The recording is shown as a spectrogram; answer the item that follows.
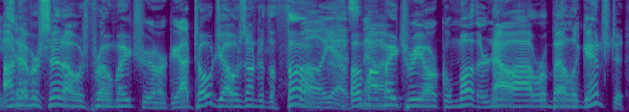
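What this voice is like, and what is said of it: Gruff masculine cowboy accent. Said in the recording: “you do have an accent ... a gruff masculine cowboy like yourself”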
